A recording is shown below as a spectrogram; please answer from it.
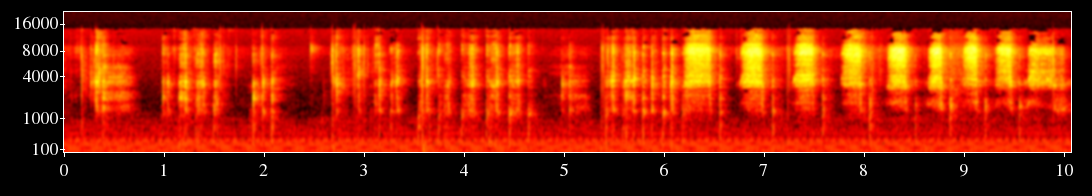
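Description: Fingers tapping on a phone's touchscreen close to its microphone: a run of short clicks that grow louder and scratchier from about halfway through, over a steady low hum.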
